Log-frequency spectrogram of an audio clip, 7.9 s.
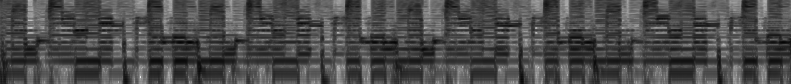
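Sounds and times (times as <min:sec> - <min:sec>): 
NRG trance synth arpeggio: 0:00.0 - 0:07.8.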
